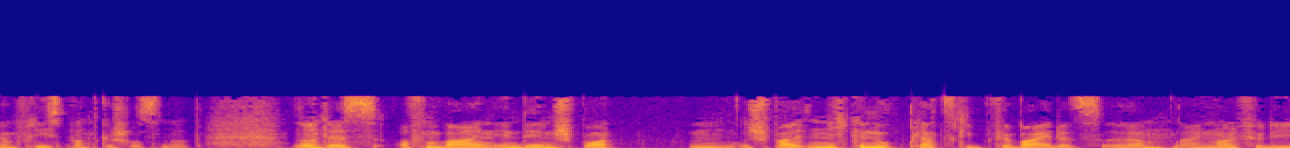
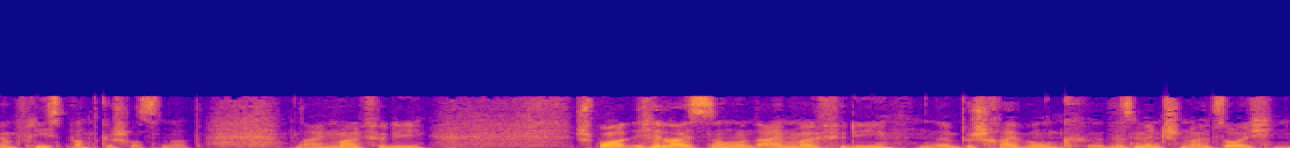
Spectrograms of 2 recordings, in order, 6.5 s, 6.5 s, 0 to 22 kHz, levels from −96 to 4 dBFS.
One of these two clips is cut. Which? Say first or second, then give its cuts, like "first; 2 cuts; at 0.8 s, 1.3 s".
second; 1 cut; at 1.4 s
